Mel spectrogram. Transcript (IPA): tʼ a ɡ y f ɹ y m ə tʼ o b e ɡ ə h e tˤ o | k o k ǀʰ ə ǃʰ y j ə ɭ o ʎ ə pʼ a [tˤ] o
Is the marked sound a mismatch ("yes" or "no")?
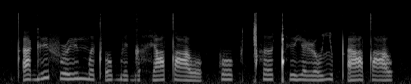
no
